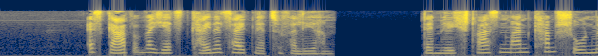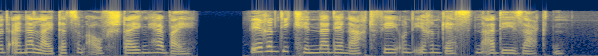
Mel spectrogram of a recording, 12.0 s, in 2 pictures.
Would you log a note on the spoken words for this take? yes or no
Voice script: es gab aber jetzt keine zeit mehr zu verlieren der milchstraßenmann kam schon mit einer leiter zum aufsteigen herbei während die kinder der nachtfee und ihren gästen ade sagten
no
